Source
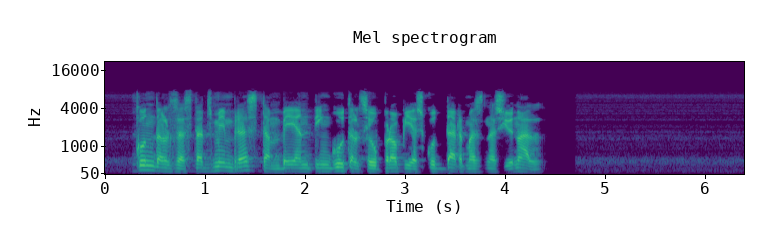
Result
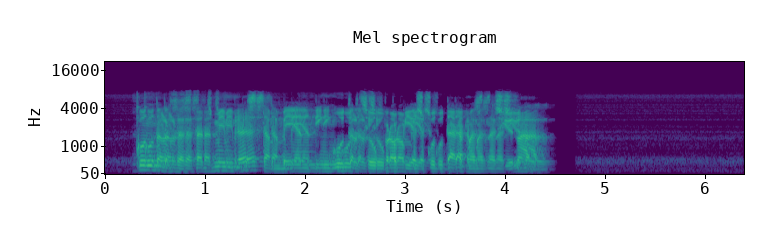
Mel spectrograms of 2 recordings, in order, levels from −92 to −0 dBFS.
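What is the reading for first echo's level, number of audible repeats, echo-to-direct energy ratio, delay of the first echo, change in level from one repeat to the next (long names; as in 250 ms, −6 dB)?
−3.0 dB, 2, −3.0 dB, 77 ms, −16.0 dB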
